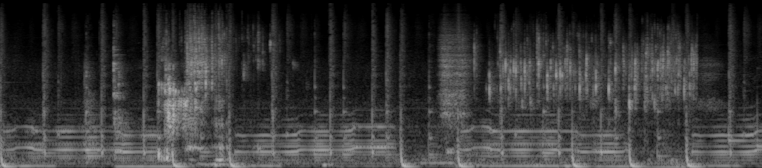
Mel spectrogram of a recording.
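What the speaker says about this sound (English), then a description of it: "Next, we'll drain the spent leaves from the bottom of the fermenter." Liquid and spent leaves drain from the bottom of a stainless steel wine fermenter, a continuous close splashing gush broken by irregular clanks and knocks under a faint tonal hum.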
